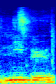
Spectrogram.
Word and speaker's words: Nibiru: Last time I didn't pronounce it correctly. It was correct? Yeah, it's correct. Nibiru.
